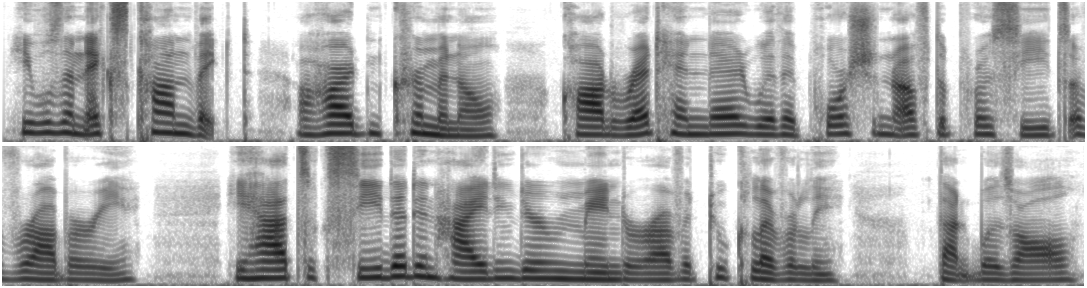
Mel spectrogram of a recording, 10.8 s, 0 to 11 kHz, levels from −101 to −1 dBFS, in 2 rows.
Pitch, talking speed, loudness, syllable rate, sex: 180 Hz, 175 wpm, -20 LUFS, 5.2 syllables/s, female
